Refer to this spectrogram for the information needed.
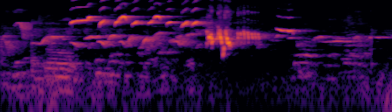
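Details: White-rumped shama song for training silent birds, morning and evening: quick high whistled notes tumble downward in series, broken by a harsh buzzy burst, then thin fading whistles.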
